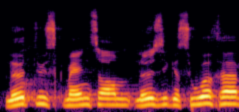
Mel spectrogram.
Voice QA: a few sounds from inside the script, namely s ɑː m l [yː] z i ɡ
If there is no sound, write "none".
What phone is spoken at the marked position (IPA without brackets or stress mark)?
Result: øː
